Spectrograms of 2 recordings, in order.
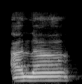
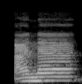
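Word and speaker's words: أنا: Oke, terus berikutnya ana ya. Bapak, Pak Bambang, apakah berkeyakinan ya, Nun di situ panjang sehingga Bapak bacanya ana. Apakah memang keyakinannya nunnya itu panjang, Pak? Ya, pendek nih, Pak Guru. Ana.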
